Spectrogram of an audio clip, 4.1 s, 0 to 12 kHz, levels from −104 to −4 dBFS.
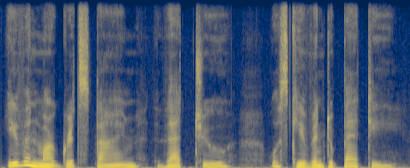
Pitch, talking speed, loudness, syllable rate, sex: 140 Hz, 115 wpm, -18 LUFS, 4.1 syllables/s, female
